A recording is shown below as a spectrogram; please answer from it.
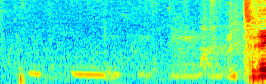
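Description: A lull in a man's talk: a small click, then a faint, brief low hum, before his voice comes back in near the end.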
